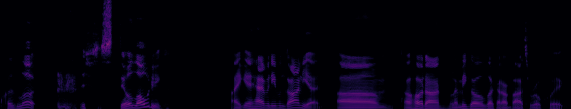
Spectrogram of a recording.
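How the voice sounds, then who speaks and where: A man's voice: lowish voice, no echo, narrow, tinny audio. A man streaming live as he codes trading bots, sounding nasal while getting over the flu and muttering to himself and to his bots. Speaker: livestream host coding trading bots. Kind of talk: casual live coding stream.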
